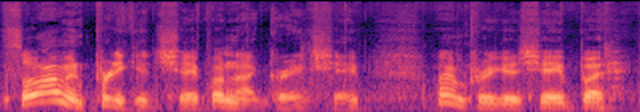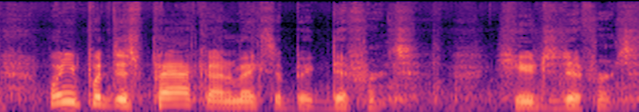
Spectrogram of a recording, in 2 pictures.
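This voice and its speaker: A man talks at a very fast pace, recorded with a dry, close sound and no echo. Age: 60s. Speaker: outdoor vlogger, retiree. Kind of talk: casual vlog talk to camera. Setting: outdoors, walking in a city park. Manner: relaxed, many filler uh's.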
